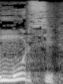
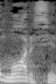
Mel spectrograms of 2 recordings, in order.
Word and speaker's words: Morsi: O Mursi, ele foi, ou Morsi, né, tem as duas pronúncias,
